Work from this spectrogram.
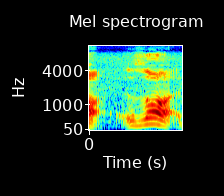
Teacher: র, জিব্বার আগাটি দাঁতের আগার সঙ্গে নর্মালি মিলিয়ে বলবেন। র, জ কখনোই বলবেন না, জ কখনোই বলা যাবে না, বলতে হবে র।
